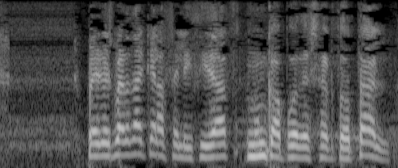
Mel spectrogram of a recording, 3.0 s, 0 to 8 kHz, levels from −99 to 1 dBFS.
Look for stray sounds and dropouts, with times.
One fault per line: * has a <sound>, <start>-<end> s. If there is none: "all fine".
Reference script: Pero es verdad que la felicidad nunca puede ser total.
all fine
